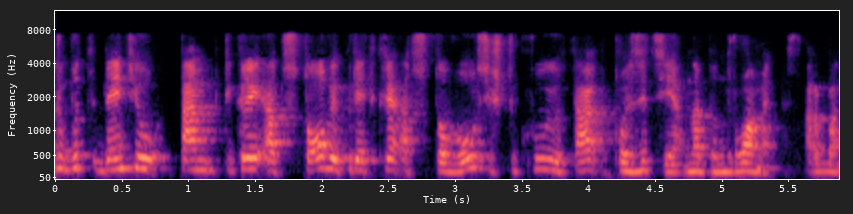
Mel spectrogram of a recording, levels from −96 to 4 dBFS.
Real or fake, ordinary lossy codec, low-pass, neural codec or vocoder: real; MP3, 48 kbps; 7.2 kHz; none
